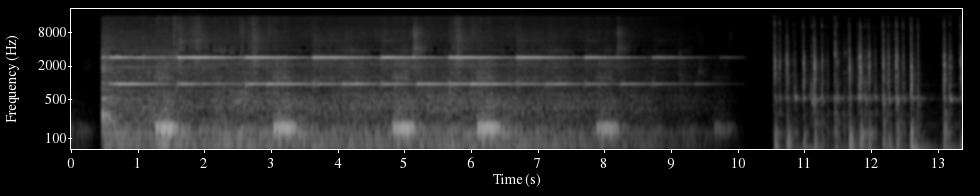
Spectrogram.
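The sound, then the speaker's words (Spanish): A vital signs monitor in a Spanish ICU beeps, a steady high electronic tone with a repeating chime pattern about every second and a half for ten seconds, then quick clattering keyboard typing. “El monitor de constantes vitales pita cuando un paciente sufre una arritmia, baja el oxígeno o deja de respirar.”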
